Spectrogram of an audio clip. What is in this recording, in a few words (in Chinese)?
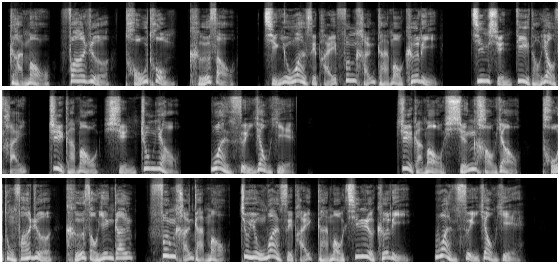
男 沉稳广告 感冒颗粒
